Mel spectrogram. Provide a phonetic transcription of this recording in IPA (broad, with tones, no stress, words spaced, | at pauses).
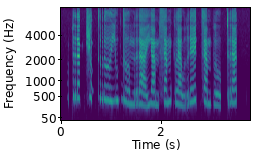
pra˦˥k̚t͡ɕɔ˦˥ʔtrɤː˧ ju˦˥ʔdɤː˨˩mraː˩˦ja˨˩m sa˦˥mkla˨˩wrɛː˦˥t̚sa˧m ploː˨˩p̚tra˥˩t̚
